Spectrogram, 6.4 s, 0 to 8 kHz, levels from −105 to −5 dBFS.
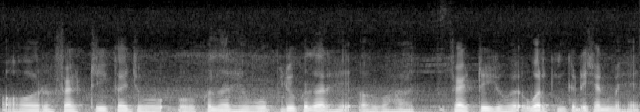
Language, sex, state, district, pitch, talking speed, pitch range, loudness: Hindi, male, Uttar Pradesh, Jyotiba Phule Nagar, 110 Hz, 180 wpm, 100-115 Hz, -17 LUFS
